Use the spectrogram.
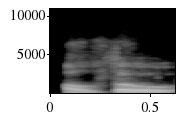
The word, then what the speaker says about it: although: here these words here although and furlough although although so so it's like though but it's although although all so you bring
